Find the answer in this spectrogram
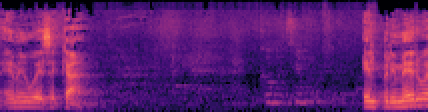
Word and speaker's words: Musk: Y busquen a otro señor llamado Elon Musk, o Musk, creo que pronuncian, M-U-S-K.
